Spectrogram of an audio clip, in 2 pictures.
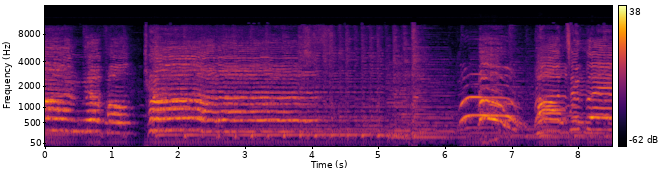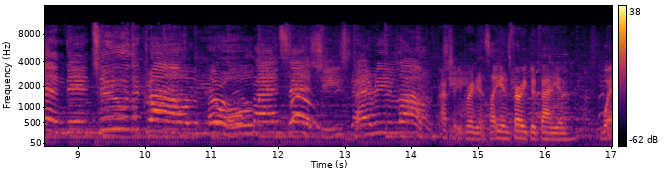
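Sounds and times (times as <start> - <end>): group singing along: 0.0 - 4.4, 7.2 - 14.4
men singing with sliding pitch: 0.0 - 4.4, 7.0 - 14.4
acoustic guitar: 0.0 - 17.0.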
